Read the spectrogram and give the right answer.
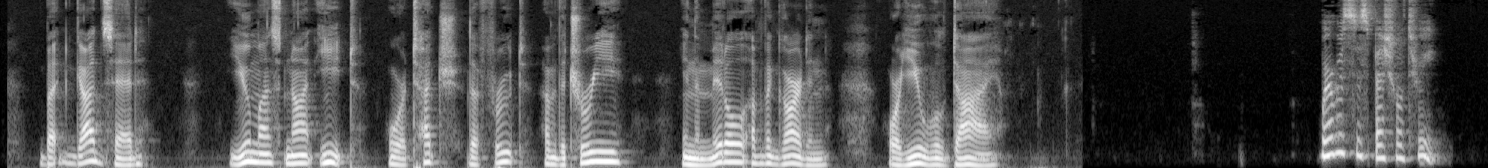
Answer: The special tree was in the middle of the garden.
